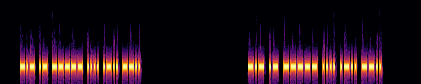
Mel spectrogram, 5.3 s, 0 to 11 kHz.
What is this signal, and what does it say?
Morse code, heard as a keyed tone, about 52 wpm, 700 Hz. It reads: KA0HLZ KA0HLZ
